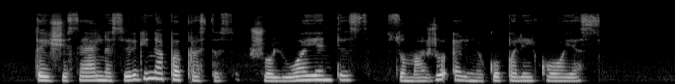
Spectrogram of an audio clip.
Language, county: Lithuanian, Telšiai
